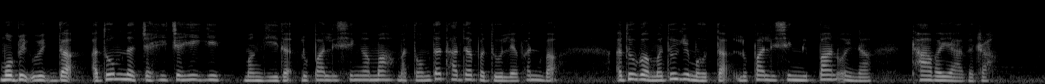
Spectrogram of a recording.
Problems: background sounds at intervals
